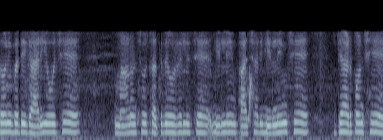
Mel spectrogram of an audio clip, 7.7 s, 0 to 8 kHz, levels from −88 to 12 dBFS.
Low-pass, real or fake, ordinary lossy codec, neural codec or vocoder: 7.2 kHz; real; AAC, 16 kbps; none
